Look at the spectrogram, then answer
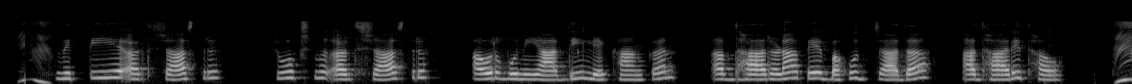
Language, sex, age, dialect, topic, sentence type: Bhojpuri, female, 18-24, Western, banking, statement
